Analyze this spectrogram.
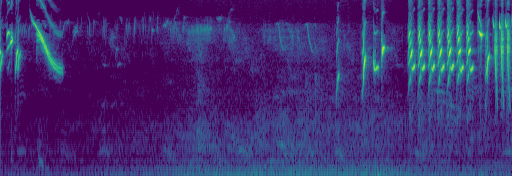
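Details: Male wild European goldfinch tutor song: opening twitters and a falling slur, a long quiet gap, then sharp chirps building into a rapid, steady buzzy trill.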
